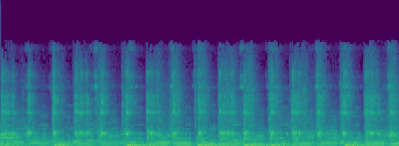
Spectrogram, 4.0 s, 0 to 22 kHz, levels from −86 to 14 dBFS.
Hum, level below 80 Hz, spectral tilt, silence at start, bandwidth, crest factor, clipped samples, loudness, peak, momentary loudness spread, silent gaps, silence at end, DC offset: none; -50 dBFS; -4 dB/octave; 0 s; 16 kHz; 14 dB; under 0.1%; -18 LUFS; -4 dBFS; 3 LU; none; 0 s; under 0.1%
